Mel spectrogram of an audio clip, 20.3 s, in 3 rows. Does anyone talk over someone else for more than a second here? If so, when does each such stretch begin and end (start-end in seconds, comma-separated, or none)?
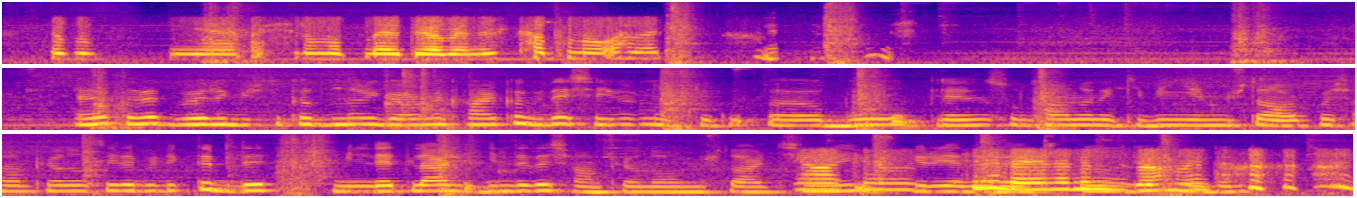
17.5-19.6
